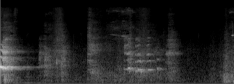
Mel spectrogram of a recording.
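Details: Rescued four-year-old whippet Lulu in a frenzied mood, opening with a loud high whine that fades, then a run of soft broken yelps and whimpers with silent gaps between.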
